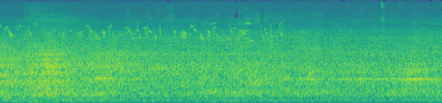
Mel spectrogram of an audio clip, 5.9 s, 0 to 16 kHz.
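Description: Jet engine noise from a Boeing 787-8's GEnx turbofans at takeoff power: a broad, steady rush that slowly fades as the airliner climbs away.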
